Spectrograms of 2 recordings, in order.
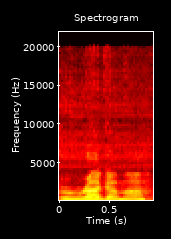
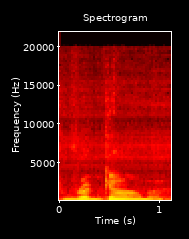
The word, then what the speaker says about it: Ragama: On to Ragama. Now, I used to pronounce this Ragama, and I noticed that our Sri Lankan members of the study circle pronounce it Ragama.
